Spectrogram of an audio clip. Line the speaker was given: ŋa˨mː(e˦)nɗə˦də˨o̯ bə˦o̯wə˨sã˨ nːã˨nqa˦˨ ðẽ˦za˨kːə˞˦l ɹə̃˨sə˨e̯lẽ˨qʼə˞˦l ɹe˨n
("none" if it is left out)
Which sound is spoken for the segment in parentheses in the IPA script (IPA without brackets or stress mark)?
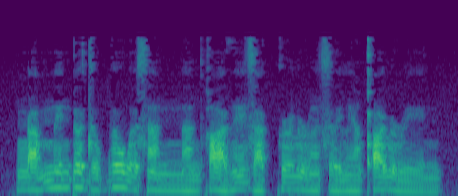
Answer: e˦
